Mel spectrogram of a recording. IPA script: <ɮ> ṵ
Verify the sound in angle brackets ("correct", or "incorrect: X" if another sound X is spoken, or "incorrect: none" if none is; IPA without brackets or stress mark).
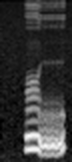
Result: incorrect: ɹ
